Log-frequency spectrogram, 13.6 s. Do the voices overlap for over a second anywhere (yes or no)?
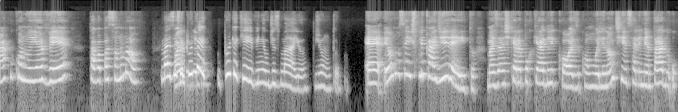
no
